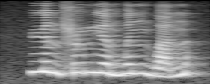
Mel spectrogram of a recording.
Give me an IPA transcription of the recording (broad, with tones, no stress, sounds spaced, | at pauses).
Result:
ɥ ɛ˥˩ n ʂ ɻ̩˥ m j ɛ˥˩ m w ə˥ n m w a˧˥ n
